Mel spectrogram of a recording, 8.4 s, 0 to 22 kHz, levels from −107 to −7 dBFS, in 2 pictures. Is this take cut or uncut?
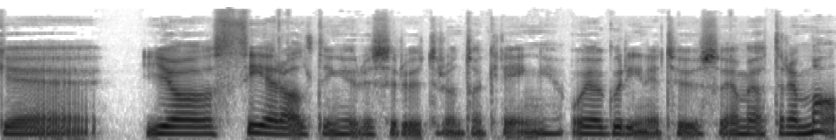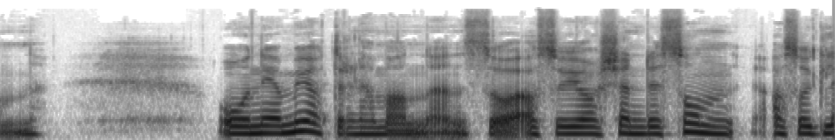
uncut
